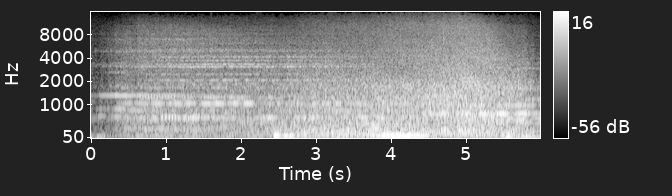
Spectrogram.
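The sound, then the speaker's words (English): A steady, loud rumble of vehicle engines fills the scene, with a deeper motor hum swelling partway through as cars seem to pull away. No one speaks. “watches as they get in their cars and drive off.”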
